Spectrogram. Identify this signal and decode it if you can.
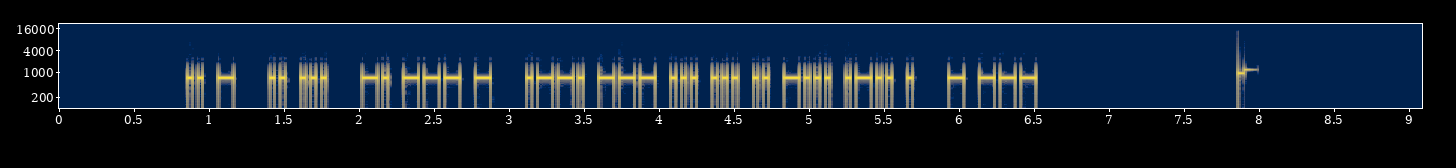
Morse code, heard as a keyed tone, about 34 wpm, 700 Hz. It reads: IT IS NOT POSSIBLE TO
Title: Sets of 5 Words Encore2 35wpm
